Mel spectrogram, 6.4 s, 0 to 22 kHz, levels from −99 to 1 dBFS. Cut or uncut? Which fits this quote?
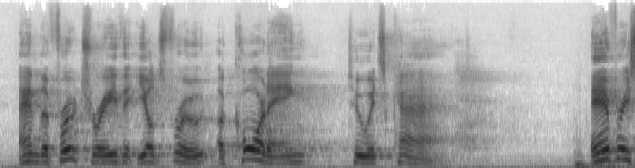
uncut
